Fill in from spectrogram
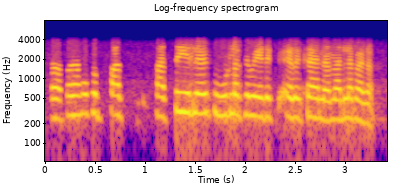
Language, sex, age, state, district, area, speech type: Malayalam, female, 30-45, Kerala, Idukki, rural, conversation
